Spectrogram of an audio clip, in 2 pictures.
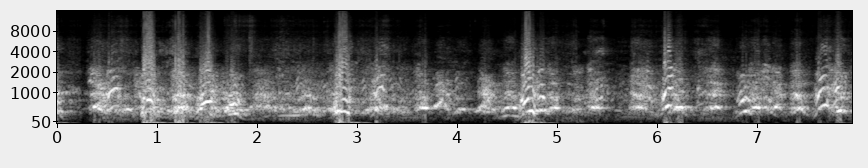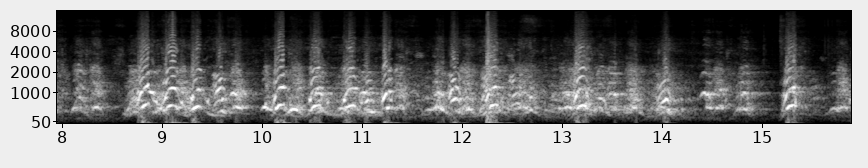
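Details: Twelve Šarplaninac dogs of Vujanski lineage at a kennel in Jasika near Kruševac, barking together in a dense, continuous chorus of overlapping deep and higher barks, with a few yelps mixed in throughout.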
